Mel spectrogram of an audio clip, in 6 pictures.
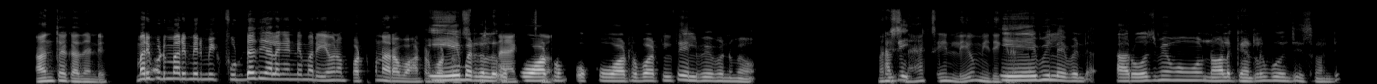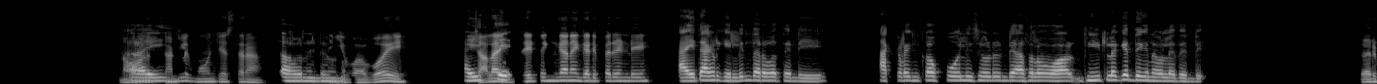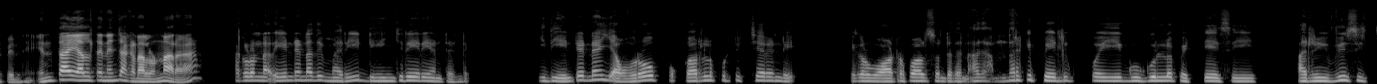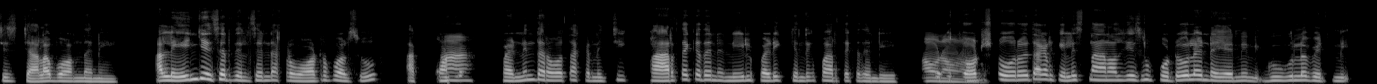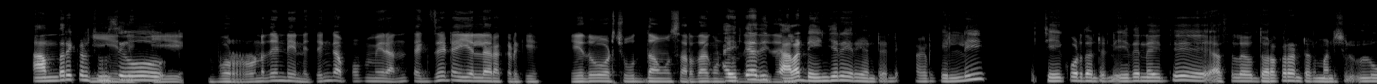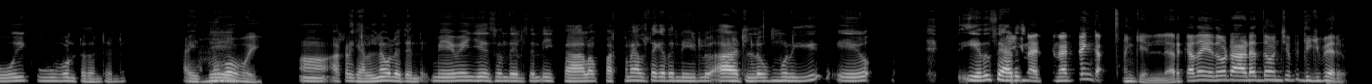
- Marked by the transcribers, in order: in English: "ఫుడ్"; in English: "వాటర్"; in English: "స్నాక్స్"; in English: "వాటర్"; in English: "వాటర్ బాటిల్‌తో"; in English: "స్నాక్స్"; in English: "ఎక్సైటింగ్‌గానే"; in English: "డేంజర్ ఏరియా"; in English: "వాటర్‌ఫాల్స్"; in English: "గూగుల్‌లో"; in English: "రివ్యూస్"; in English: "స్టోర్"; in English: "గూగుల్‌లో"; in English: "ఎక్సైట్"; in English: "డేంజర్ ఏరియా"; laughing while speaking: "ఆటిల్లో మునిగి ఏయో, ఏదో సాటిస్‌ఫై"; in English: "సాటిస్‌ఫై"; tsk
- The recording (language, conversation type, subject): Telugu, podcast, దగ్గర్లోని కొండ ఎక్కిన అనుభవాన్ని మీరు ఎలా వివరించగలరు?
